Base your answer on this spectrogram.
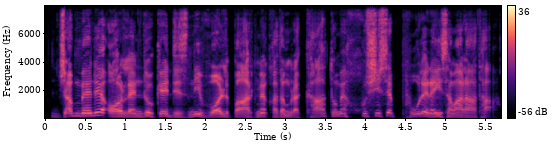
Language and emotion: Urdu, happy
